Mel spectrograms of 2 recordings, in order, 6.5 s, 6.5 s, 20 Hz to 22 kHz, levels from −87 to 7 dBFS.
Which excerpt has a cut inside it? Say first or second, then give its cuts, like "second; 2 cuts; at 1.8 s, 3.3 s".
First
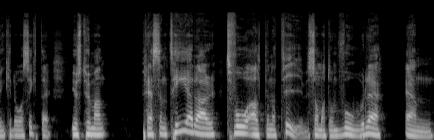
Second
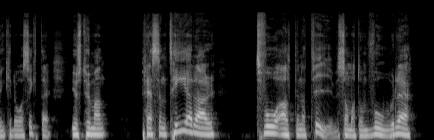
first; 1 cut; at 3.3 s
